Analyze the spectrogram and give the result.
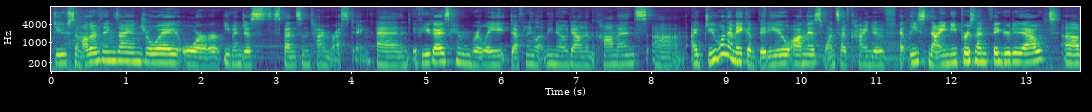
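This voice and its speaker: A young woman talking candidly in a casual voiceover, her voice a little off from a cold she is getting over. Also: lowish voice. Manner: candid, rambling, thinking aloud. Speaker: art vlogger.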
